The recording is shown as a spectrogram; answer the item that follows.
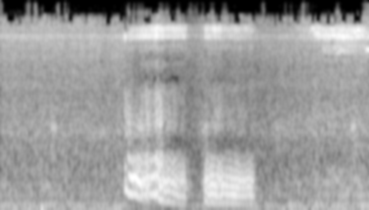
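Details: A toy poodle snores while sleeping soundly: two drawn-out, nasal, tonal breaths, each sliding downward in pitch and lasting under a second, separated by a short pause, over a steady low indoor hum.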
